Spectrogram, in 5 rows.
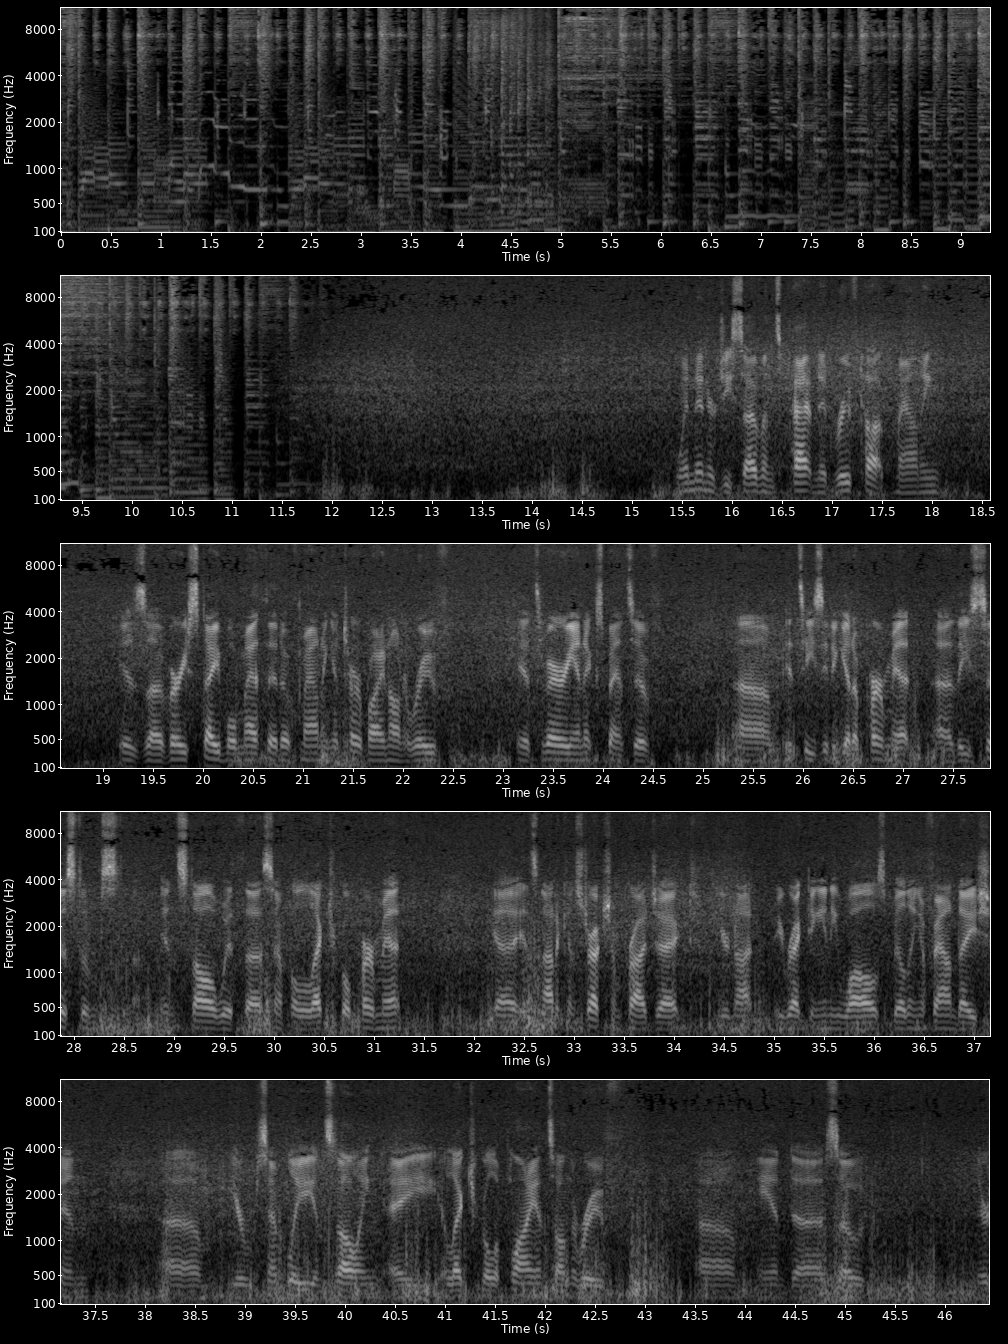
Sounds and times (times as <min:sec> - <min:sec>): Music: 0:00.0 - 0:12.4
Speech: 0:15.4 - 0:18.1, 0:19.2 - 0:22.5, 0:23.1 - 0:24.6, 0:25.3 - 0:31.3, 0:32.2 - 0:37.4, 0:38.2 - 0:42.7, 0:43.5 - 0:45.2.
